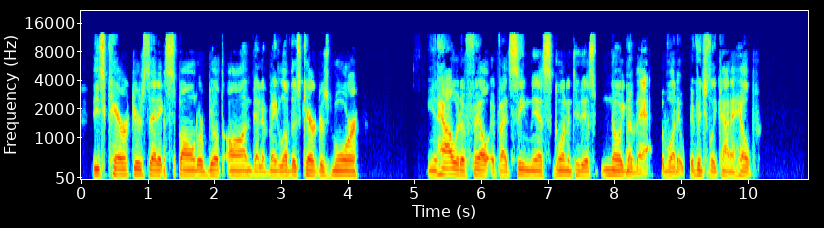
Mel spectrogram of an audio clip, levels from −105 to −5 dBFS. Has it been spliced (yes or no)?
yes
